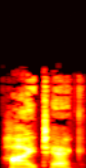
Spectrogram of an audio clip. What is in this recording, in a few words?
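"hi-tech", English, British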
